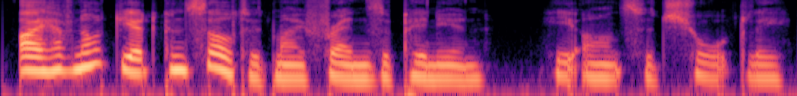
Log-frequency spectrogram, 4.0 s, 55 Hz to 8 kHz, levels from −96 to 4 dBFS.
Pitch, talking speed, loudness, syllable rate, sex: 170 Hz, 165 wpm, -19 LUFS, 5.0 syllables/s, female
